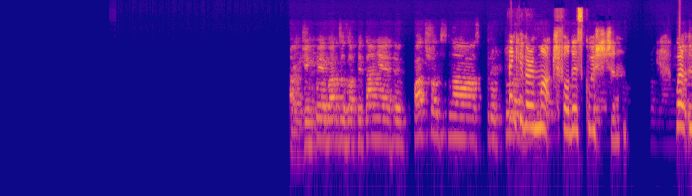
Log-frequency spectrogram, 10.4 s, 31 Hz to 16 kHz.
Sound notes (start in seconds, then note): 7.6 speaking foreign language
